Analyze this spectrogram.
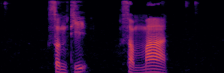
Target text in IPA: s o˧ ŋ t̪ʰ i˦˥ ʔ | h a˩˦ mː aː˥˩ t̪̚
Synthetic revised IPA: s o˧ n t̪ʰ i˦˥ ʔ | s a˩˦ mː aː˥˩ t̪̚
